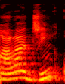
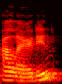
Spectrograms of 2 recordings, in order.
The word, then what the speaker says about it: Aladdin: Então, após esse diálogo inicial, que como eu falei, tá lá no PDF, começa então com Aladdin or Aladdin cantando I can show you the world.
